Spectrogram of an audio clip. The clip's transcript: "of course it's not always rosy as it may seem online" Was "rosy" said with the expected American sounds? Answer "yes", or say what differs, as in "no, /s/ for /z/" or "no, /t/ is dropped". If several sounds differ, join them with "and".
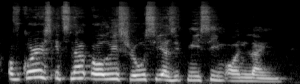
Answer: no, /s/ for /z/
